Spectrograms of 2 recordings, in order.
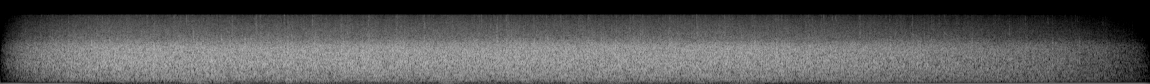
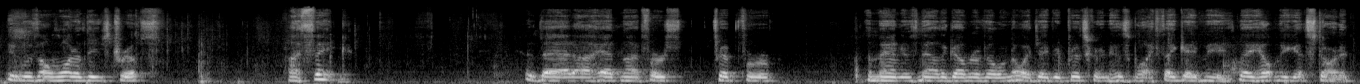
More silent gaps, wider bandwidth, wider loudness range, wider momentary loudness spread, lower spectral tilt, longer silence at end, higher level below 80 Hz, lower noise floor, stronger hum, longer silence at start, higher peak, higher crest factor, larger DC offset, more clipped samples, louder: neither; second, 11 kHz vs 16 kHz; about the same, 6 LU vs 5 LU; about the same, 12 LU vs 14 LU; second, -1 dB/octave vs -5.5 dB/octave; about the same, 0.05 s vs 0.05 s; second, -56 dBFS vs -50 dBFS; second, -41 dBFS vs -50 dBFS; neither; about the same, 0 s vs 0 s; second, -4 dBFS vs 0 dBFS; about the same, 14 dB vs 18 dB; neither; neither; about the same, -17 LUFS vs -18 LUFS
